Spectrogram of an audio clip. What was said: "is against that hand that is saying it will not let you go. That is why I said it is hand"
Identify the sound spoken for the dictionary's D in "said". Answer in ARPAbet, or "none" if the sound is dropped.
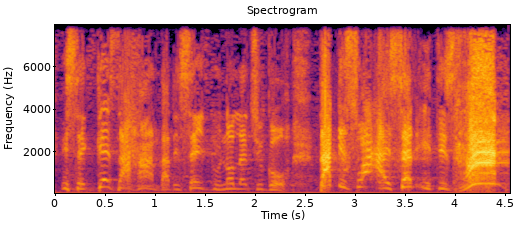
D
